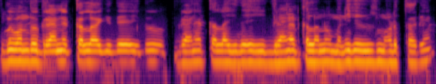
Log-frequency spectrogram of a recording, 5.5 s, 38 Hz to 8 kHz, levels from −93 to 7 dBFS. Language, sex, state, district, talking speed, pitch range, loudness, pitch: Kannada, male, Karnataka, Koppal, 145 wpm, 155-160 Hz, -16 LUFS, 155 Hz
